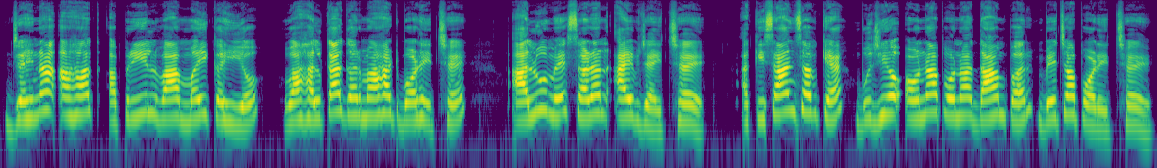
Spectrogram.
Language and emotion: Maithili, neutral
